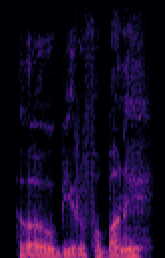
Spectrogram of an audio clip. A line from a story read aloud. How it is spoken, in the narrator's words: he says in a throaty voice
